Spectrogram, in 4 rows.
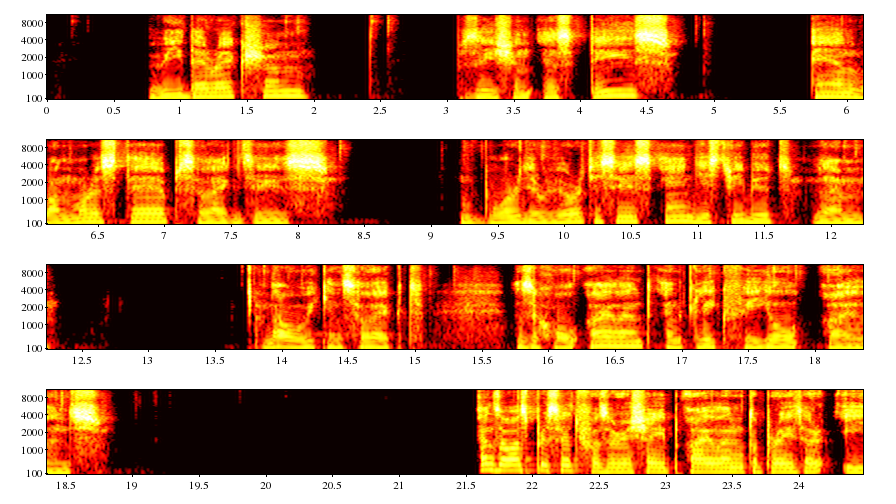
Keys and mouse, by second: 1.5-2.0 drag, 4.5 middle drag, 4.7 alt+click, 5.6 alt+middle click, 6.4 1, 8.9 alt+middle click, 9.7 alt+middle click, 11.9 click, 13.4 middle click, 13.4 3, 13.7 middle click, 13.9 alt+middle click, 14.9 alt+middle click, 17.1 click, 17.4 click, 19.0 alt+t.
